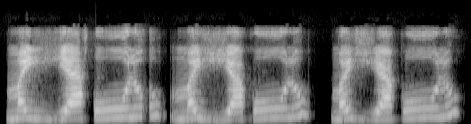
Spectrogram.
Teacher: من نہیں، ابھی جب پڑھ رہے ہیں تو میں کر رہے ہیں، میں نون تو ابھی بھی سکپ ہو رہا ہے نا، میم ڈائریکٹ یا سے مل رہا ہے، تو نون کو میم کو ڈائریکٹ یا سے ہی ملائیں لیکن غنہ نہیں کریں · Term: عدم غنہ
